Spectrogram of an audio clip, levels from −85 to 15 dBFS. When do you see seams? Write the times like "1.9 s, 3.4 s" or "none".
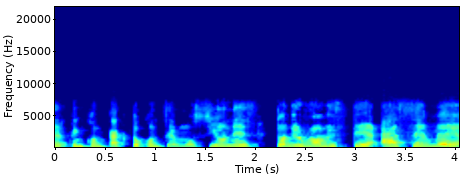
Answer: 1.1 s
